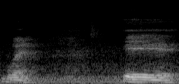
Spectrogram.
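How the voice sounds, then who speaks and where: Uruguayan guy in an interview, kinda low mellow voice, stop and start, far from the mic, roomy sound. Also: flat delivery. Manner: halting, repeats words while thinking. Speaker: interviewee, bird breeder. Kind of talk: unscripted interview answers, reminiscing. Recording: echoey room, distant mic, faint noise.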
